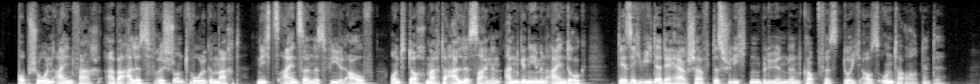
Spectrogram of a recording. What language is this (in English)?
German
